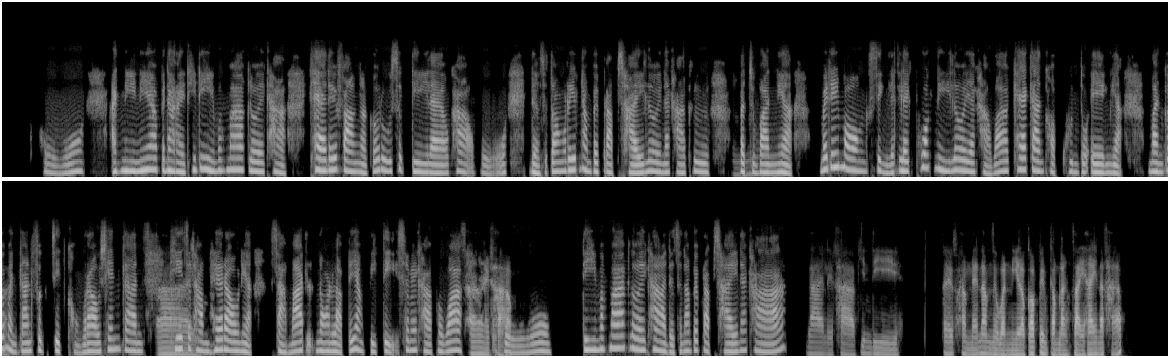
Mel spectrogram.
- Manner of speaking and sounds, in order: other noise
- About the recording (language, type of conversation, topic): Thai, advice, จะเริ่มเห็นคุณค่าของสิ่งเล็กๆ รอบตัวได้อย่างไร?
